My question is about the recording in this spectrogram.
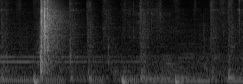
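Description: A single sharp crack about half a second in, over faint background music.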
